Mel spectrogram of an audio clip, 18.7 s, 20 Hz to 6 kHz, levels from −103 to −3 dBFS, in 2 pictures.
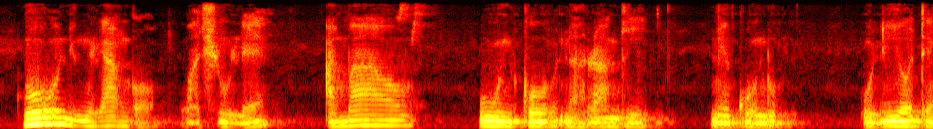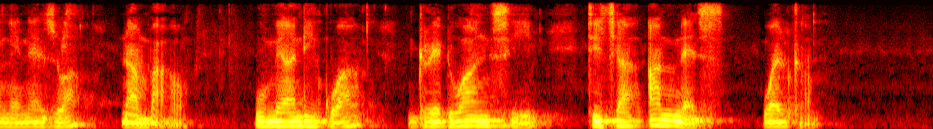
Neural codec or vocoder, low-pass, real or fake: codec, 16 kHz, 4 kbps, FunCodec, trained on LibriTTS, 50 frames a second; 5.4 kHz; fake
